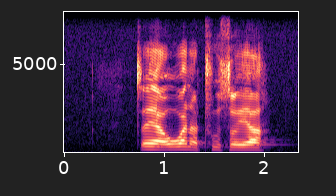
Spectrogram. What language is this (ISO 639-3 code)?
ven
